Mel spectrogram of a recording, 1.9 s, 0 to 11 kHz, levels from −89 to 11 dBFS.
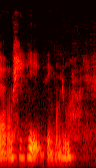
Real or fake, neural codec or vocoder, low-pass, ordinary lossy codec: fake; autoencoder, 22.05 kHz, a latent of 192 numbers a frame, VITS, trained on one speaker; none; none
